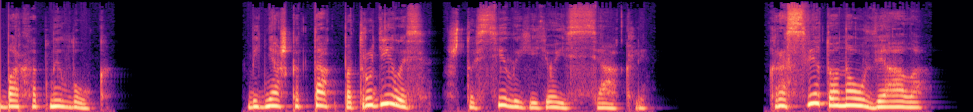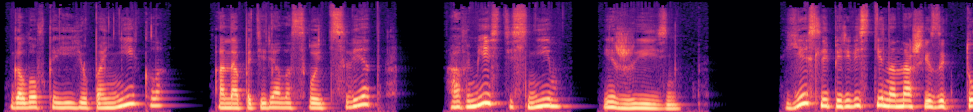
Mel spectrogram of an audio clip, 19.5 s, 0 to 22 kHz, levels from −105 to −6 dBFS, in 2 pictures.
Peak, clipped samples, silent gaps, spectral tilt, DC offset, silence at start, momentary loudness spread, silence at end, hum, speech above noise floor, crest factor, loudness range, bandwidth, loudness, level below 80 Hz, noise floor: -2 dBFS; under 0.1%; 1.33-2.41 s, 6.78-7.63 s, 9.58-9.76 s, 11.75-11.81 s, 13.91-14.15 s, 16.98-17.51 s; -6.5 dB/octave; 0.1%; 0 s; 12 LU; 0 s; none; over 76 dB; 14 dB; 4 LU; 19.5 kHz; -15 LUFS; -56 dBFS; under -90 dBFS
